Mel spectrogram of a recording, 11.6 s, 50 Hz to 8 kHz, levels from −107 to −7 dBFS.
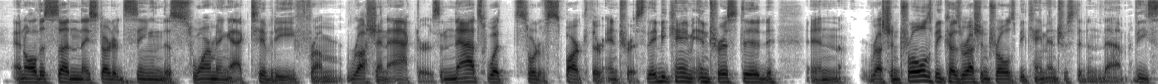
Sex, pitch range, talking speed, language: male, 115-145 Hz, 185 wpm, English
